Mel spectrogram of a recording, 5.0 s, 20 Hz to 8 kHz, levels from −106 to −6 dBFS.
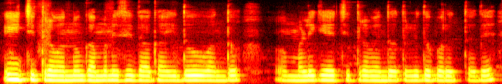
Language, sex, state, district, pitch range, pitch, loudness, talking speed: Kannada, female, Karnataka, Bangalore, 165-170 Hz, 165 Hz, -17 LUFS, 105 wpm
